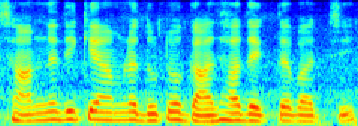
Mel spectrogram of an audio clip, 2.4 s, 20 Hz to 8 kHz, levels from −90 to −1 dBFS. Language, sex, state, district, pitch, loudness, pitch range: Bengali, male, West Bengal, Jhargram, 170 Hz, -20 LUFS, 155-185 Hz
